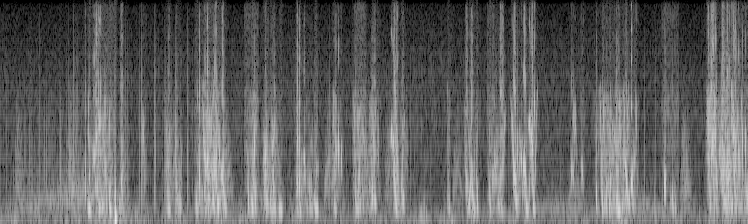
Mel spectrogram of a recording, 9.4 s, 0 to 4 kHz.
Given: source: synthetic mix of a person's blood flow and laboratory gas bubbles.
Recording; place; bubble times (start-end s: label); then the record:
Doppler ultrasound of blood flow; subclavian vein
1.04-1.44 s: bubbles
1.48-1.58 s: bubbles
1.76-1.85 s: bubbles
2.06-2.16 s: bubbles
2.18-2.28 s: bubbles
2.43-2.86 s: bubbles
3.05-3.54 s: bubbles
3.69-3.99 s: bubbles
4.14-4.29 s: bubbles
4.40-4.76 s: bubbles
4.87-5.10 s: bubbles
5.58-5.64 s: bubbles
5.79-6.01 s: bubbles
6.08-6.32 s: bubbles
6.36-6.73 s: bubbles
7.13-7.21 s: bubbles
7.25-7.31 s: bubbles
7.42-7.99 s: bubbles
8.26-8.48 s: bubbles
8.80-9.36 s: bubbles
From the record:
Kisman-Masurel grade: 332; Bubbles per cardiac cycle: rolling drumbeat, 9 or more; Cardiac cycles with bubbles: 50 to 99%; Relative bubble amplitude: moderate (0.250 to 0.450); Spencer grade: 3 (all of the cardiac periods contain showers or single bubble signals, but not dominating or overriding the cardiac motion signals); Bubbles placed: anywhere in the cardiac cycle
